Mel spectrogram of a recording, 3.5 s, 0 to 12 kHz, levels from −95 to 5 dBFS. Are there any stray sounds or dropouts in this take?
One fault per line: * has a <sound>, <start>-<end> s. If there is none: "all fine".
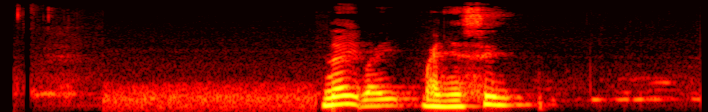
all fine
